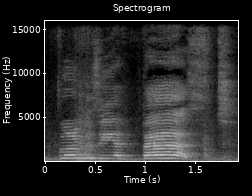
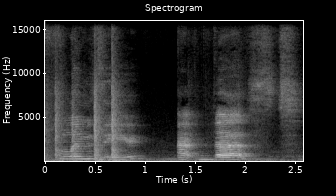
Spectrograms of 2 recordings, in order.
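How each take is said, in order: First: Drawn out, higher and louder; slow, high, loud repeat. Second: Drawn-out slow. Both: Shown as a demonstration.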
